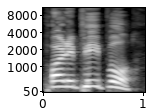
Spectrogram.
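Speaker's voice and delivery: ring-announcer shout, pitched high; hype announcer. Pretend. Host welcomes attorney to the show, big announcer shout. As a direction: whip up the crowd for a grand entrance.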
